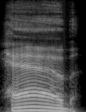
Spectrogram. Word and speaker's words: HEB: to the podcast the amazing the talented singer heb hello hello yo yo yo yo yo okay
